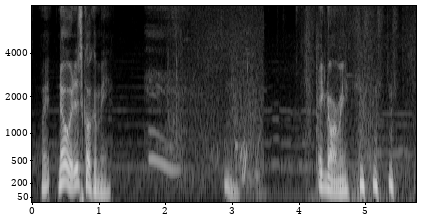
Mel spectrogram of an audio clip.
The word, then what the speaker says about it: Kokomi: me or why do I keep saying her name wrong it's uh Kagome wait no it is kokomi ignore me okay and then we've got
